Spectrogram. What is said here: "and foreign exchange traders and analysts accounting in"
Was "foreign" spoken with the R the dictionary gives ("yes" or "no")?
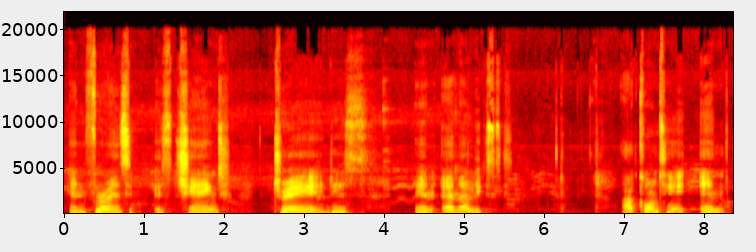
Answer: no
